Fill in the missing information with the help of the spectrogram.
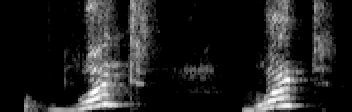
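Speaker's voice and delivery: high, loud disbelieving What; outraged double take, rising high; mock shock at an insult. Shocked at being called stripper.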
